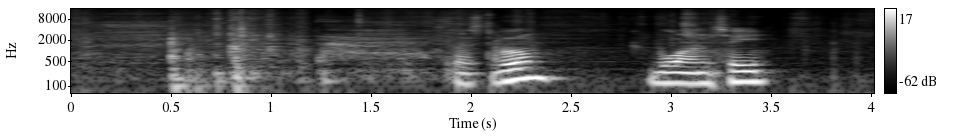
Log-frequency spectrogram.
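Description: A paper booklet rustles as it is handled.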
